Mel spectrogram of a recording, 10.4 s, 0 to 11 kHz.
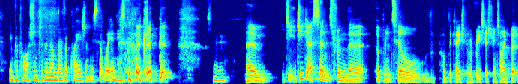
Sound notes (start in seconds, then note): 2.4 both laughing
